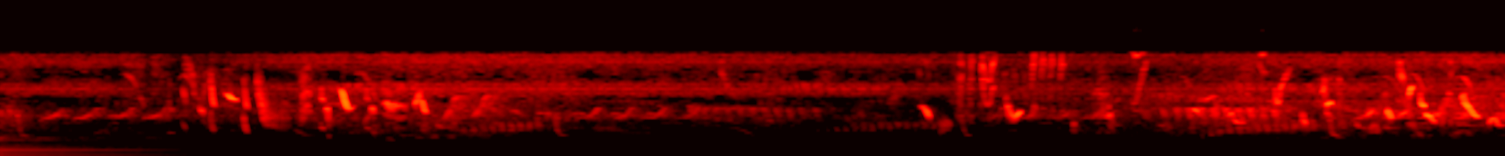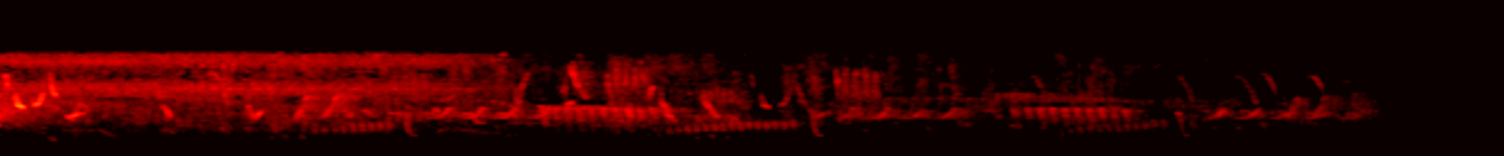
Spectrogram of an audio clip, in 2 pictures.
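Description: Background music ending about two seconds in, then faint birds chirping in many short high calls, busiest in the middle and fading out near the end.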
